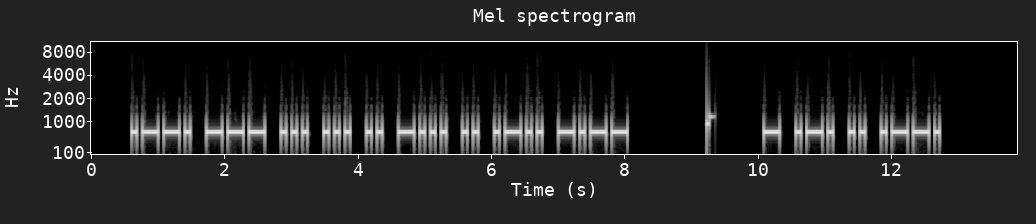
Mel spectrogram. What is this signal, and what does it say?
Morse code, heard as a keyed tone, about 15 wpm, 700 Hz. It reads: POSSIBILY TRIP
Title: Sentences from Top 1300 Words - New Word Drill Alt - 15wpm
